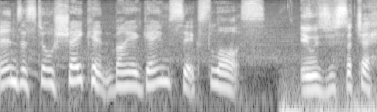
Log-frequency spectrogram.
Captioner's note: cheers and Applause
